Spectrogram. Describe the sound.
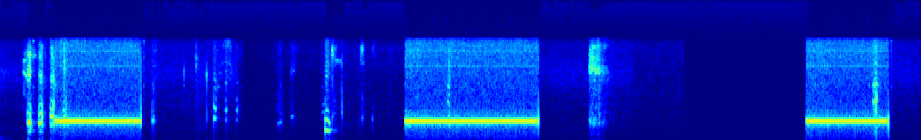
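A telephone call's ringing tone, heard as three steady two-second electronic tones spaced evenly apart, with short coughs and brief vocal sounds in the gaps between rings.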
